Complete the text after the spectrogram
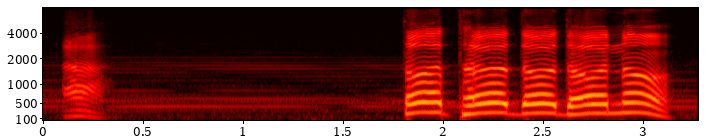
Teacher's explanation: त, थ, द, ध, न हे दंत्य आहेत. दाताला जीभ लावल्याशिवाय उच्चारता येत नाही.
